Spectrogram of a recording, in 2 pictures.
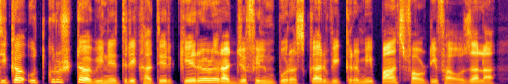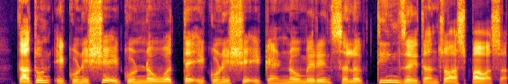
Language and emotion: Goan Konkani, neutral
